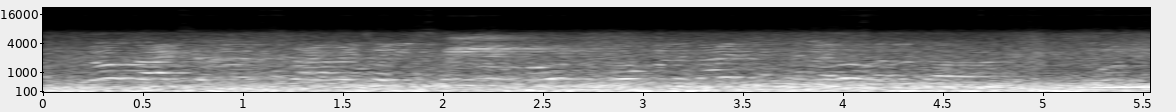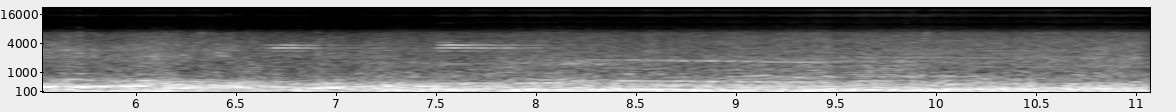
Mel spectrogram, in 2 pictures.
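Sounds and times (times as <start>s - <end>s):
vehicle engines running: 0.0s - 11.0s
background voices: 8.0s - 11.0s.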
